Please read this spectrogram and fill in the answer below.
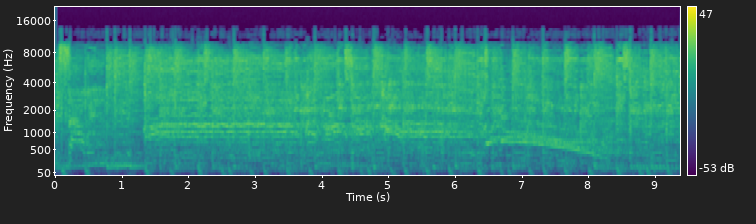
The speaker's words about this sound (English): Here come that crazy scream.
